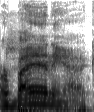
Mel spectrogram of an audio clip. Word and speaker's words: Urbaniak: Urbaniak. I've been mispronouncing it.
